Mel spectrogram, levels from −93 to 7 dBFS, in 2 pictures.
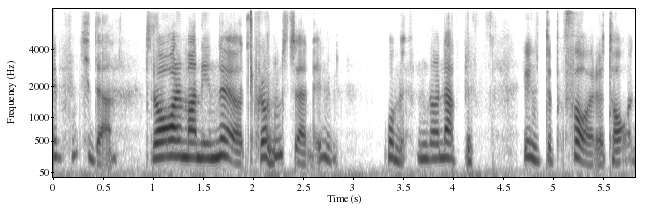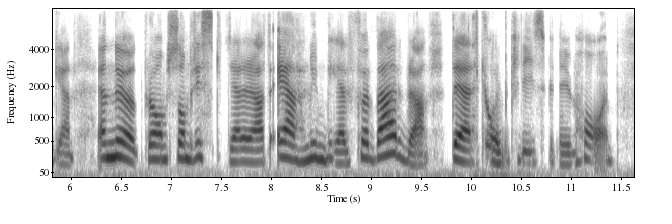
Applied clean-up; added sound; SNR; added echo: neural diffusion model UNIVERSE++.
